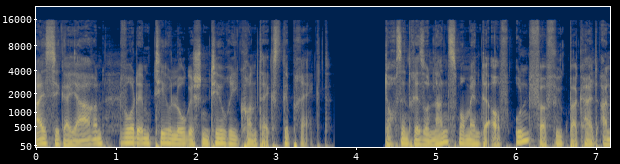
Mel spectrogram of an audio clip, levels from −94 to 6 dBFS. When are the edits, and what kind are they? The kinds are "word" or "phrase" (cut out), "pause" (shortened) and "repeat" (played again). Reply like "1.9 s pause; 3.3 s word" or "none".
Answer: 1.0 s word; 4.5 s word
